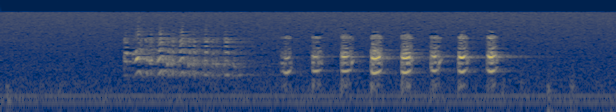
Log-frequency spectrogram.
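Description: Wild turkey gobbler gobbling, a rattling call lasting about a second, followed by a run of eight short, evenly spaced yelps that are louder than the gobble.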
